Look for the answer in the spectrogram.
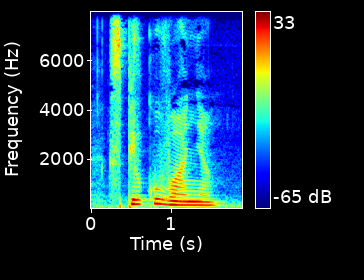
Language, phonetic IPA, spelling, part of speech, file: Ukrainian, [sʲpʲiɫkʊˈʋanʲːɐ], спілкування, noun, Uk-спілкування.ogg
- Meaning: association, communication, relations, dealings, (dated) intercourse (mutual connection with another/others)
